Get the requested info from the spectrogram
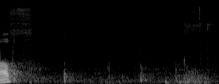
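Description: Faint, short scratchy strokes of a pen writing a derivative sign and an opening bracket, a few separate strokes across the two seconds.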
